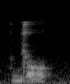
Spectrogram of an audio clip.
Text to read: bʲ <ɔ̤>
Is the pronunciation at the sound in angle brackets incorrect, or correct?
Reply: incorrect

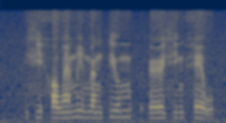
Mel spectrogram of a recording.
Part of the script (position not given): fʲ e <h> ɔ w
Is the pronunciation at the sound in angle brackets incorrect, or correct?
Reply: correct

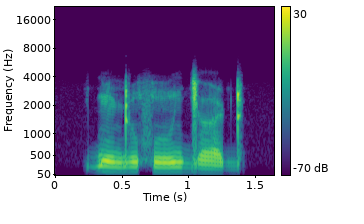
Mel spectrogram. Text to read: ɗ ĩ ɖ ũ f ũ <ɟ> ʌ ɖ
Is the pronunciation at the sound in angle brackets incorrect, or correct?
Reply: correct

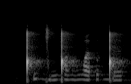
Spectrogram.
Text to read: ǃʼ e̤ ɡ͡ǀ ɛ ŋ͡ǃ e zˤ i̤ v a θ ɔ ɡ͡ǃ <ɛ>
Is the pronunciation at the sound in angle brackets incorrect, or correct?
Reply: correct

